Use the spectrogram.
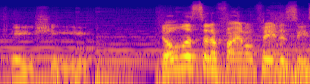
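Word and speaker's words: Cait Sith: Hate hate Sith or as it as it's really called Ki.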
